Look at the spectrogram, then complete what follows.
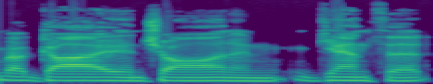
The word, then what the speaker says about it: Ganthet: Well, on that note, we keep talking about Guy and John and Ganthet. Gaunthet. I can't pronounce that Got that. name. Ganthet, yeah.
